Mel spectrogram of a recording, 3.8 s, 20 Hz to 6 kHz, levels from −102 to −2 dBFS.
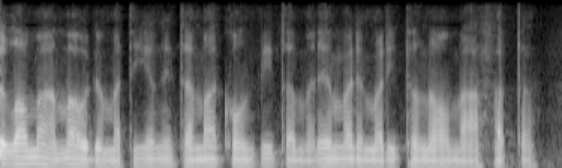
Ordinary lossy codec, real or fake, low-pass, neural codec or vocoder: none; fake; 5.4 kHz; codec, 16 kHz, 1.1 kbps, Voila-Tokenizer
